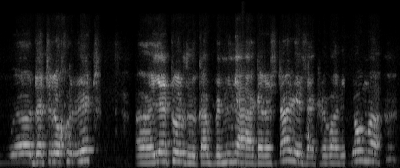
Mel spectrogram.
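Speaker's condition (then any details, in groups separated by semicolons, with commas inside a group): Cerebral palsy; speech therapy in kindergarten, daily diction practice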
